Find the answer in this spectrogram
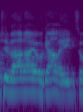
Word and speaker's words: Ó Gaillín: I hope I'm pronouncing your surname right. How are you, Cathal? Not too bad, not too bad. Ó Gaillín, so Ó close enough.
